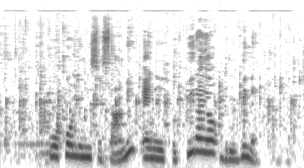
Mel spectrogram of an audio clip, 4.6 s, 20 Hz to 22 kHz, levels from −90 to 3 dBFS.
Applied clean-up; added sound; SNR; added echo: classical method Wiener filter.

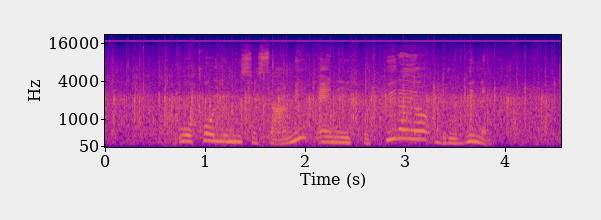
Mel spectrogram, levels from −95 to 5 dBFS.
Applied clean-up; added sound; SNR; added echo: none; Applause; 2 dB; none.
